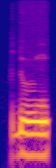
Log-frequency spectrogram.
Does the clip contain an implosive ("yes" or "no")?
yes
